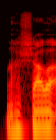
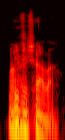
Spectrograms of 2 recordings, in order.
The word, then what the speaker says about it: Mahershala: Marshall Ali. Sense. Am I saying that right? I'm terrible. – Mahershala Ali. – Yeah. Mahershala.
